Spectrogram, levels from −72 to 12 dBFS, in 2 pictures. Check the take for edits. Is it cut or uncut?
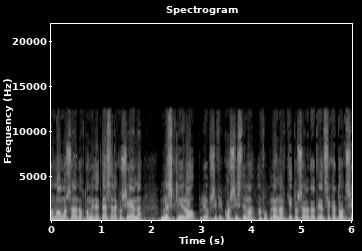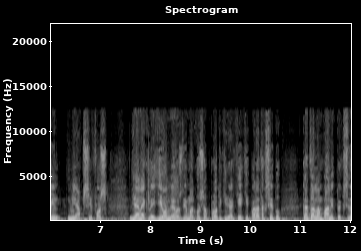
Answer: cut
